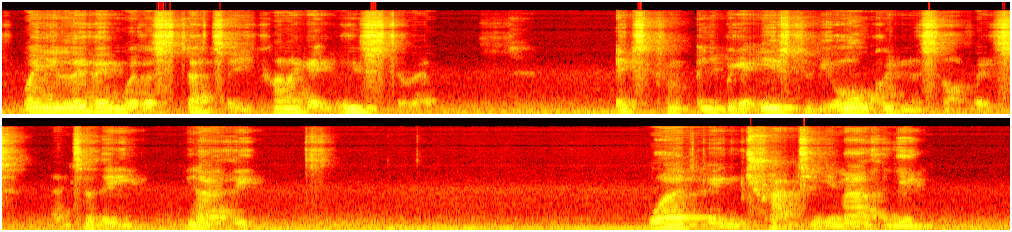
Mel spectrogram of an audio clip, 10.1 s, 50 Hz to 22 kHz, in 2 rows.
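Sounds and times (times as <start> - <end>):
man speaking: 0.0 - 6.7, 8.2 - 9.7
low room rumble: 0.0 - 10.0
breath hiss: 2.2 - 3.4.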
